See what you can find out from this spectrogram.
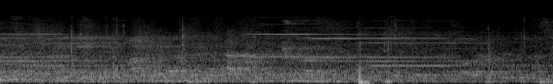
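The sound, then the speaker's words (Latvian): A continuous electric bell rings steadily and echoes, calling deputies to register with voting cards at a parliamentary session. Its rattling clang is sustained at moderate volume for several seconds, with a brief knock partway through. “Lūdzu zvanu reģistrācijai.”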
